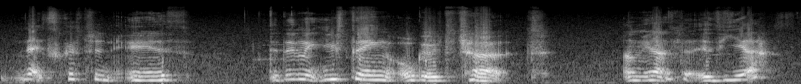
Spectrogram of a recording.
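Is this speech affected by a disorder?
Yes: cerebral palsy.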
